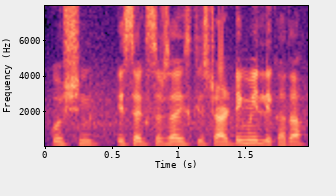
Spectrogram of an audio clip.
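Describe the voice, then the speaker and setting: A man's voice: high voice, level tone, racing. A young man teaching a math lesson in a casual, chatty way, often checking in with his students. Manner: casual, chatty teaching with frequent "theek hai". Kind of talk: screen-recorded math lesson. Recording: faint background noise.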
